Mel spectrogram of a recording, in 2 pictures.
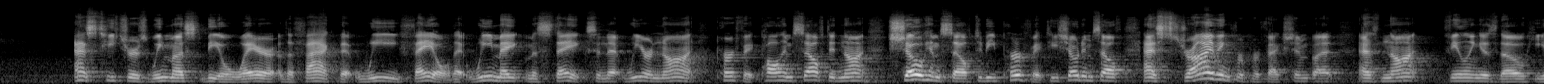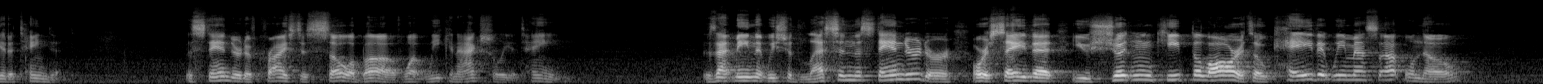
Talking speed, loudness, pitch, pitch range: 170 wpm, -21 LUFS, 170 Hz, 145-205 Hz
